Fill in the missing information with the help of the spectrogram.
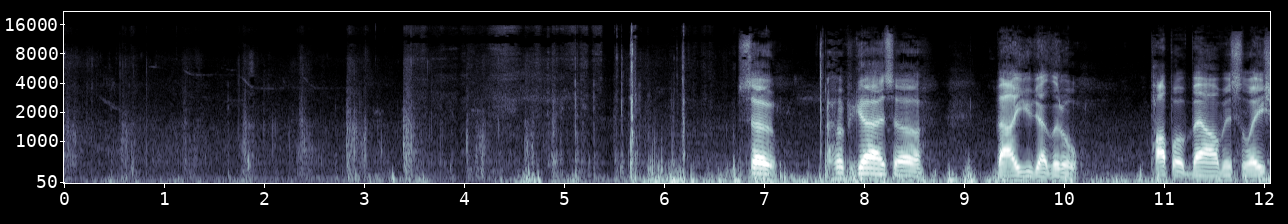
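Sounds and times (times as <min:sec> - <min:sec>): footsteps scuffing on dirt: 0:00.0 - 0:05.5.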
